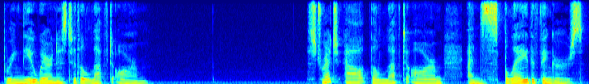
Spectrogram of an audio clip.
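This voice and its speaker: A woman guiding a yoga nidra relaxation, giving calm, gentle, unhurried instructions with pauses. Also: lowish voice. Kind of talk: guided relaxation meditation.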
